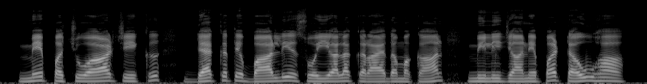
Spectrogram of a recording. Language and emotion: Dogri, surprised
